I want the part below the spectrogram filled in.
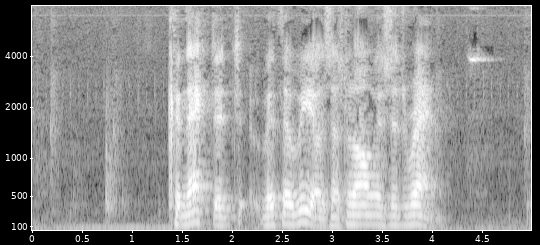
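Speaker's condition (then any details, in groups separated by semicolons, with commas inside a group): No condition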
